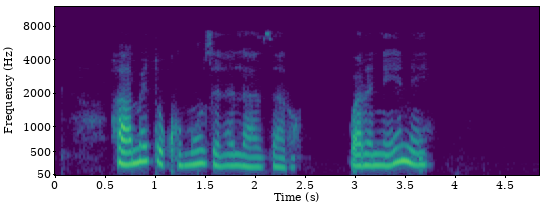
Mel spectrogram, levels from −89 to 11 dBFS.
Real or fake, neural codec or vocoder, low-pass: real; none; 7.2 kHz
